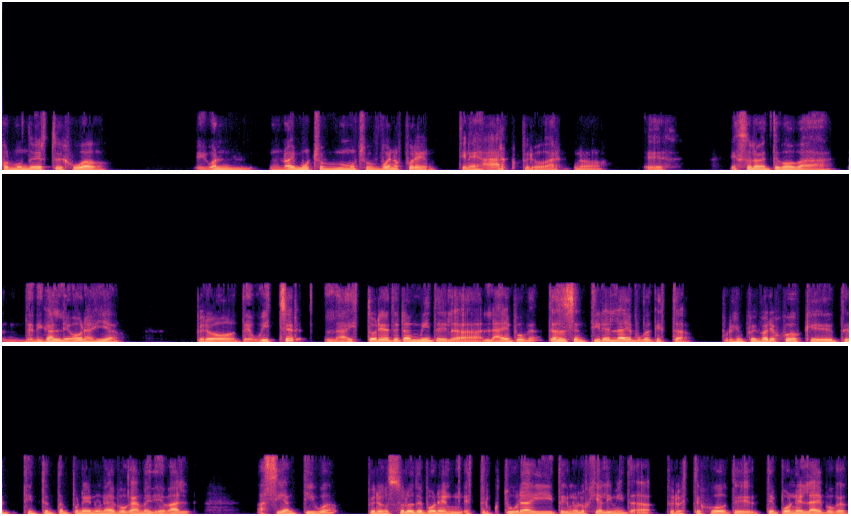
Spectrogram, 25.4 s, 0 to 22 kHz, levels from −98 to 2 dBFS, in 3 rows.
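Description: No technical faults can be heard in this speech, which comes through a Bluetooth mSBC headset link working normally, with its usual wideband ceiling leaving nothing above about 7.7 kHz and only a light graininess on louder moments.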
